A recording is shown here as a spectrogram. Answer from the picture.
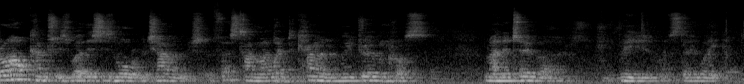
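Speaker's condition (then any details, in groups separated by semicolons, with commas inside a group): No condition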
